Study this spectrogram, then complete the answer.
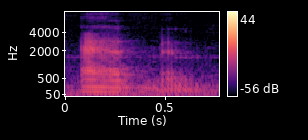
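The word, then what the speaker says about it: atman: but the word for it is pronounced admin.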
